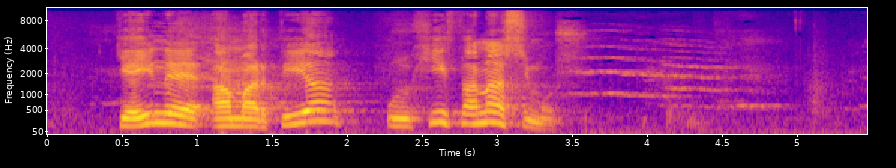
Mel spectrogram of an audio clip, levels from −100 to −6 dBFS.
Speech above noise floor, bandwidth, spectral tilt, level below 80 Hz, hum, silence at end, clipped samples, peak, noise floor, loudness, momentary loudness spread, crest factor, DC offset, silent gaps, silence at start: 33 dB; 10.5 kHz; -4 dB/octave; -58 dBFS; none; 0.8 s; under 0.1%; -6 dBFS; -51 dBFS; -18 LUFS; 24 LU; 16 dB; under 0.1%; none; 0.5 s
